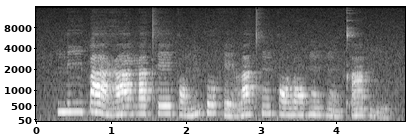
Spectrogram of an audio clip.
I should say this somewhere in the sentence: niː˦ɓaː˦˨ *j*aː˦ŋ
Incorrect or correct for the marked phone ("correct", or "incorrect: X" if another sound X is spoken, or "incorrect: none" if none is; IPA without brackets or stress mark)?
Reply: incorrect: ɣ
